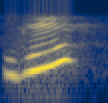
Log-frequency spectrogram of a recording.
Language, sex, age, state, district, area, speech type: Urdu, female, 18-30, Uttar Pradesh, Gautam Buddha Nagar, rural, conversation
